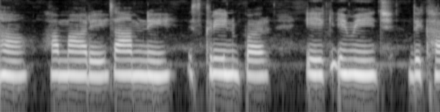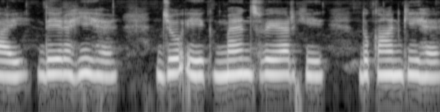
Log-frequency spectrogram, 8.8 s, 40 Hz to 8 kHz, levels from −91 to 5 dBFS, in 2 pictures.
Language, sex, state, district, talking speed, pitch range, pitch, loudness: Hindi, female, Rajasthan, Churu, 145 wpm, 225-235 Hz, 230 Hz, -13 LUFS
